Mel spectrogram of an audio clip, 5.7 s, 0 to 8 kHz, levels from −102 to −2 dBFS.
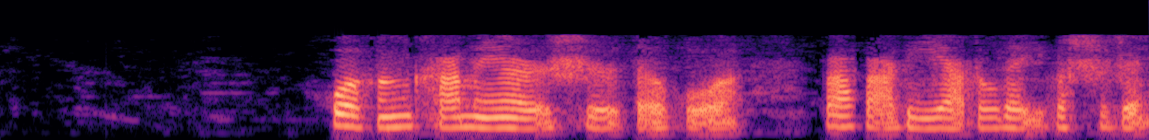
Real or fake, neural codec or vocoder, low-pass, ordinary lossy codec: real; none; 7.2 kHz; AAC, 16 kbps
